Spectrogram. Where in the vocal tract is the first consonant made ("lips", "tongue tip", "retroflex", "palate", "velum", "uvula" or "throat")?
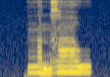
velum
